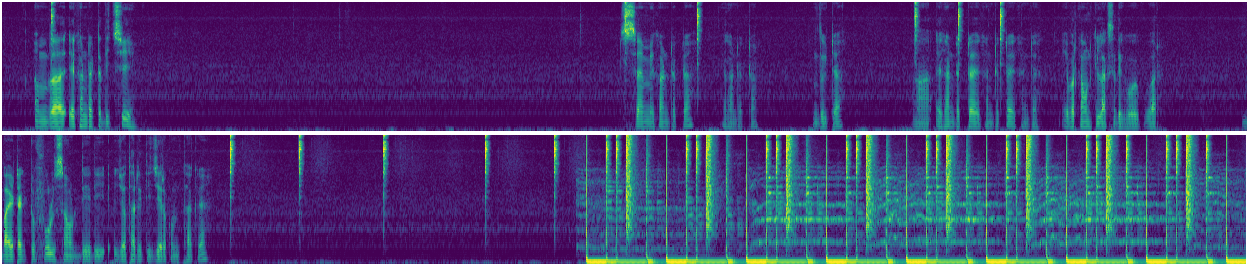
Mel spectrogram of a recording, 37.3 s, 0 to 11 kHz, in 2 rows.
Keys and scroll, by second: 27.4 space.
